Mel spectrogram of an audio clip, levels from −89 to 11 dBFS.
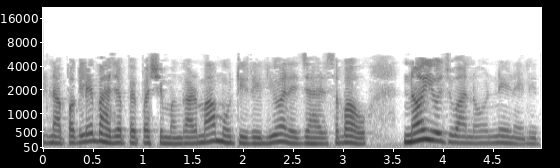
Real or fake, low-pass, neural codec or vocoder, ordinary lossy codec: real; 7.2 kHz; none; MP3, 24 kbps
